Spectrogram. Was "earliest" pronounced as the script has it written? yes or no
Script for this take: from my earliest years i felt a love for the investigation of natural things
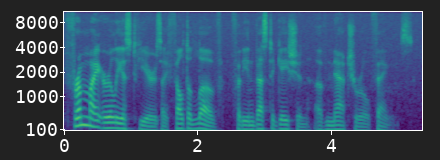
yes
